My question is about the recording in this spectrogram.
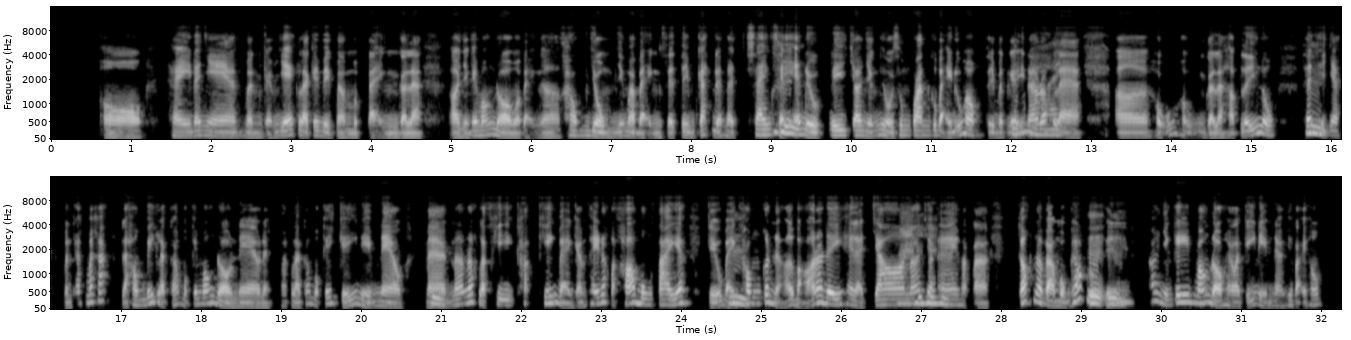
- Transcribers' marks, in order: tapping; chuckle; other background noise; chuckle
- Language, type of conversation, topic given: Vietnamese, podcast, Bạn xử lý đồ kỷ niệm như thế nào khi muốn sống tối giản?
